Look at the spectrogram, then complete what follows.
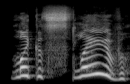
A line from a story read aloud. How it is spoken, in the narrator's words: Lyra said hotly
